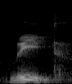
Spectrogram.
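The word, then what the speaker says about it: breathe: ब्रीथ जो होता है वो एज ए वर्ब यूज होता है। अगर हम ई को रिमूव कर देते हैं तो इसका प्रोनाउंसिएशन ब्रेथ हो जाएगा। ब्रेथ is used as a noun.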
